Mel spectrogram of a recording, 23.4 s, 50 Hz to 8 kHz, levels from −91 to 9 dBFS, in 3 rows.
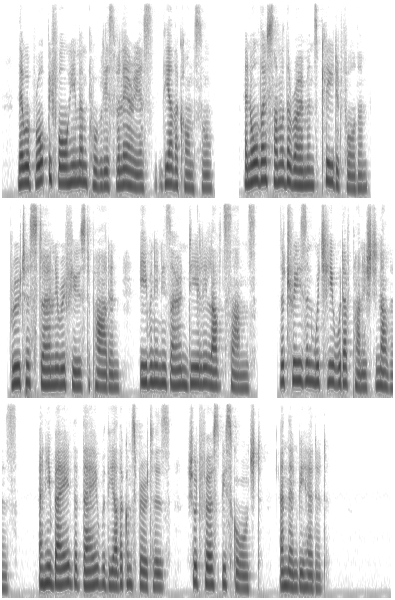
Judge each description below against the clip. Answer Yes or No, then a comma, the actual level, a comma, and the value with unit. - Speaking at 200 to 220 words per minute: No, average, 145 wpm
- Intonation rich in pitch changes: No, average, 3.9 semitones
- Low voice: No, medium, 185 Hz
